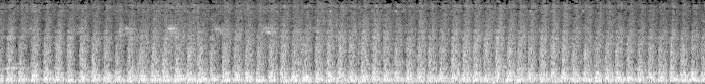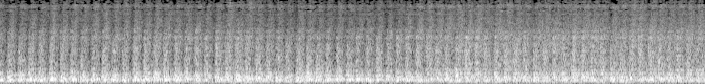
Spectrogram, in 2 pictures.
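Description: HO scale model trains running on the layout's track close to the microphone: a steady, fast rattle of wheels and motors that does not let up.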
